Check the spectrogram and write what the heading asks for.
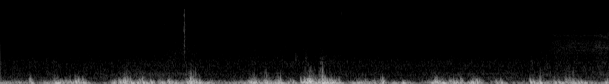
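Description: Wind buffeting a phone's microphone outdoors: an irregular low rumble that swells and dips in gusts, mixed with some handling rustle.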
